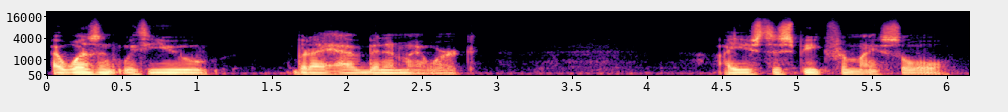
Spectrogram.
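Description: A man's voice: low voice, flat delivery, a little slow. An actor in his thirties playing an earnest young playwright who declares his love in a cozy coffee shop. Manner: heartfelt, speaking at a microphone. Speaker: playwright speaking at a microphone. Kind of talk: film drama acting. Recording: film soundtrack with music underneath.

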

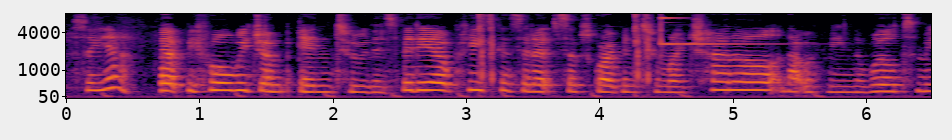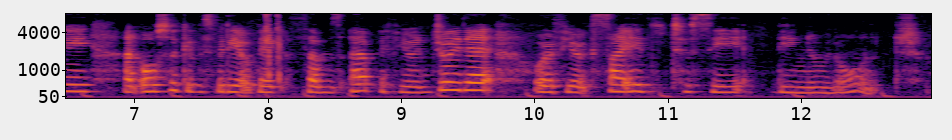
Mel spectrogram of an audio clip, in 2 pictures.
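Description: A young woman reviewing lipsticks to camera in a chatty way, her voice a little croaky from hay fever, often saying obviously and so yeah. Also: fairly high pitch, normal speed, hardly any pauses, slight background noise, poor audio. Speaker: beauty vlogger and cosmetics consultant. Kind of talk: casual product review to camera. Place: small indoor studio with plain backdrop. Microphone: camera at head-and-shoulders framing.

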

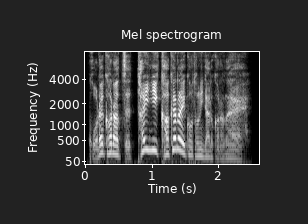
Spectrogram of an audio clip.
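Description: A man's voice: on the high side, wildly swooping pitch, fairly quick, fairly bright tone, no room sound, studio quality. A man voicing an uneasy, self-deprecating, forgetful man, hesitant and musing, in a dramatic audiobook reading. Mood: doubtful.

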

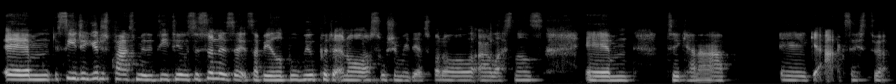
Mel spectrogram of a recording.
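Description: A woman's voice: mid-range voice, level tone, brisk. A young Scottish woman hosting a casual podcast and quiz over a video call, bubbly and chatty, laughing often. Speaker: podcast host.

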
